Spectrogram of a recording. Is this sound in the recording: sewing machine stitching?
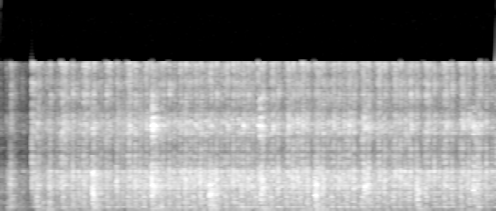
yes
